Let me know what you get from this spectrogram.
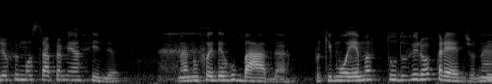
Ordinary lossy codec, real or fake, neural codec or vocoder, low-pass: none; real; none; 7.2 kHz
